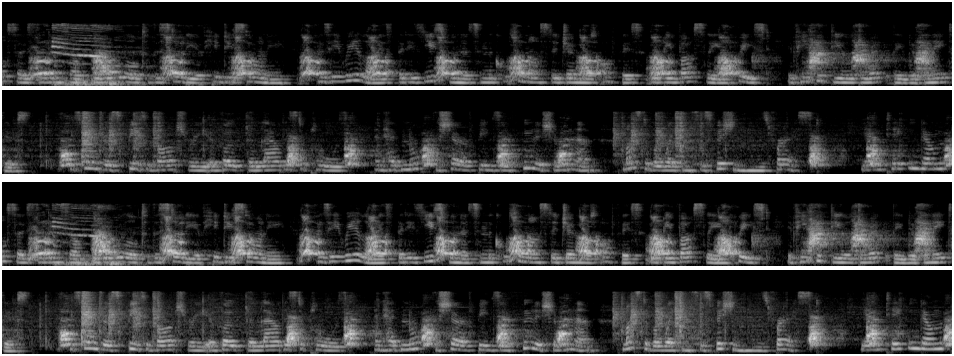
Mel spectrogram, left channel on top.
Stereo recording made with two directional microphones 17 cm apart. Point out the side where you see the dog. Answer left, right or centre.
right.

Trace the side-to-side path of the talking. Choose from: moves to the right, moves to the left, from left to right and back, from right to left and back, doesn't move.
doesn't move.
